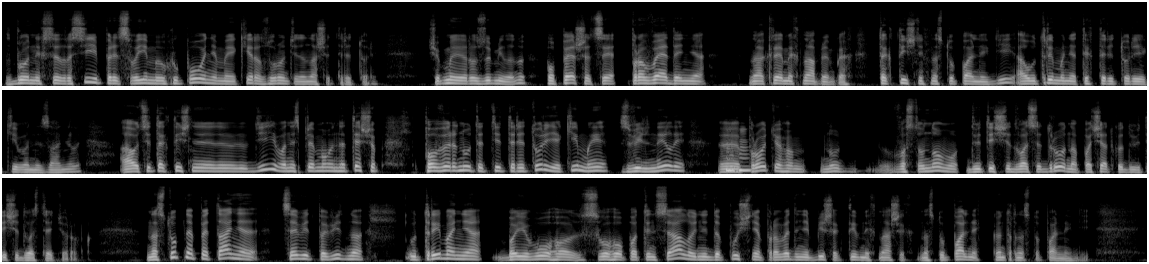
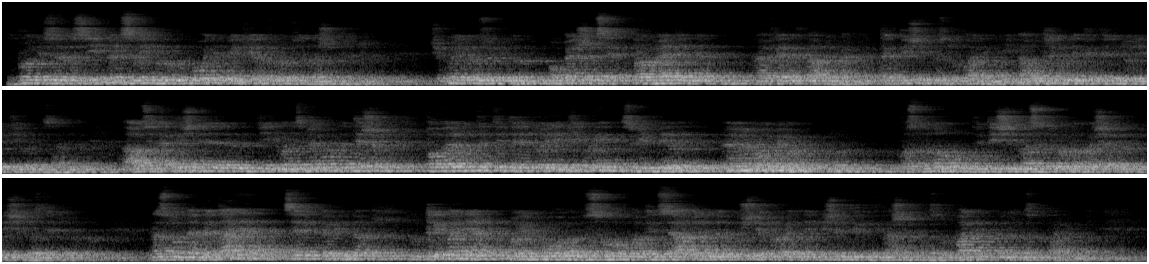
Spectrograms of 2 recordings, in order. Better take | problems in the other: first | off-mic speech; far // room echo; strong; dies away in 2.5 s

